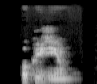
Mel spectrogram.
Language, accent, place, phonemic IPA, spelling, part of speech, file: French, France, Lyon, /ɔ.kly.zjɔ̃/, occlusion, noun, LL-Q150 (fra)-occlusion.wav
- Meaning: occlusion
